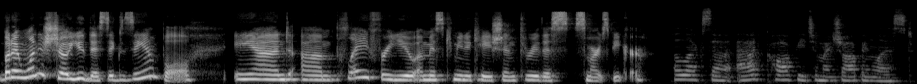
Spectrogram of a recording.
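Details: Adult woman presenter; Normal speech.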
